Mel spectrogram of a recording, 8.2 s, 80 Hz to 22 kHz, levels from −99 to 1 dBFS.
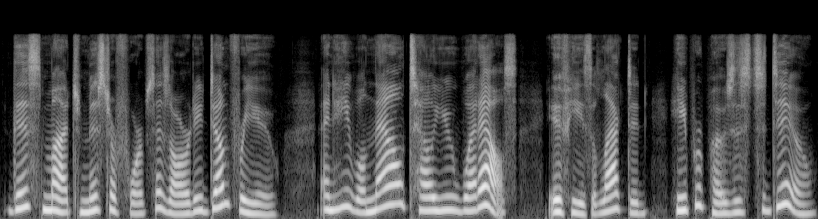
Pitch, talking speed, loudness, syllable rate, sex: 230 Hz, 185 wpm, -17 LUFS, 4.5 syllables/s, female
